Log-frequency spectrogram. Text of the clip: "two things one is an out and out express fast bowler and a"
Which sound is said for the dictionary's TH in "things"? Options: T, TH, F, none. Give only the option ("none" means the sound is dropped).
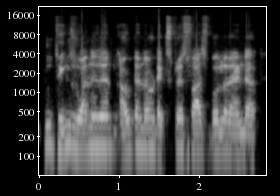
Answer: T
